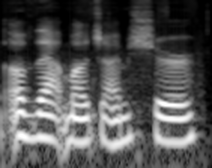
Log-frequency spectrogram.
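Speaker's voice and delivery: low, understated aside; Alfred. Retold or imitated. Alfred commenting on Bruce's trick, low and understated. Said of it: "we hear Alfred saying".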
